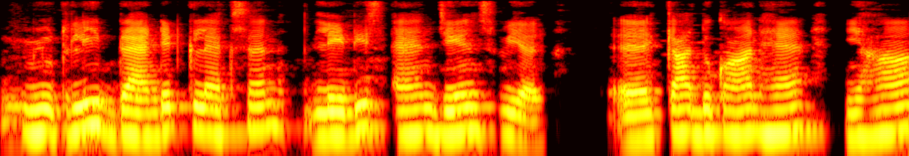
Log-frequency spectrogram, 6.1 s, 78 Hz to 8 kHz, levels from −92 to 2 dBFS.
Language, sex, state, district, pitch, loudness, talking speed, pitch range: Magahi, male, Bihar, Gaya, 155 Hz, -18 LUFS, 120 wpm, 150-165 Hz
